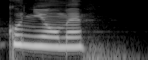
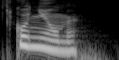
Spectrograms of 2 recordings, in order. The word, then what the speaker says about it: cognome: Qui, GN, se vi ricordate che si pronuncia NI, allora abbiamo cognome, cognome.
